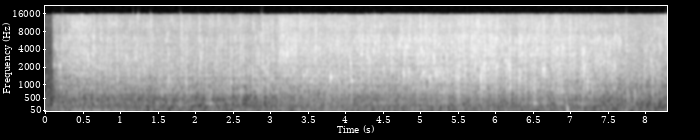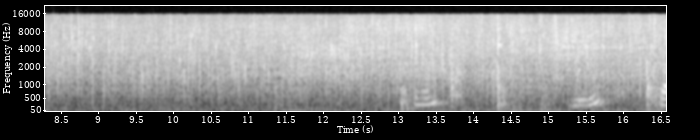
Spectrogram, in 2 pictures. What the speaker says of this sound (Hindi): अब मैं इसको फ्राई करूँगी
